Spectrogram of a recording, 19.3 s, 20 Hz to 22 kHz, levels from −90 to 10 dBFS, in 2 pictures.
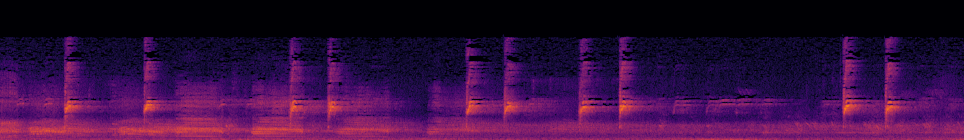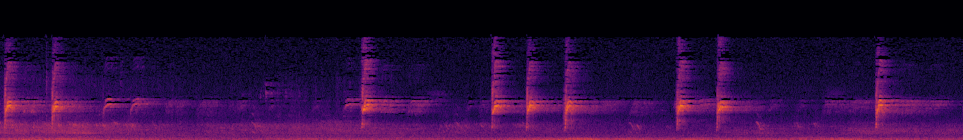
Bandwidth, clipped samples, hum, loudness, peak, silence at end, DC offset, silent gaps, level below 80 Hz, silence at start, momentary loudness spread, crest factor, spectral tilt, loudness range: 16.5 kHz; under 0.1%; none; -29 LUFS; -12 dBFS; 0 s; under 0.1%; none; -72 dBFS; 0 s; 19 LU; 22 dB; -1 dB/octave; 6 LU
